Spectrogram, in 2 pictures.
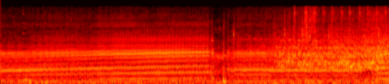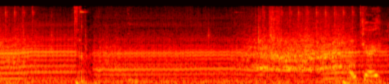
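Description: Tire squeal and a revving car engine from a drift in Need for Speed Payback, continuous and loud, with the screech swelling in several surges over the engine drone.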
